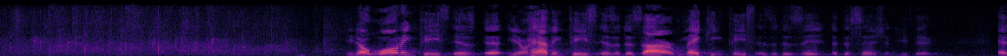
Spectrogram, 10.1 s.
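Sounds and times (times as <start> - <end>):
audience applause: 0.0 - 3.4
speech: 3.5 - 10.0.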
